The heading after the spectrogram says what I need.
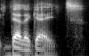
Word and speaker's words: delegate: ut okay yes and when it's uh a verb like the verb to delegate you see then it's ate rather than when it's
